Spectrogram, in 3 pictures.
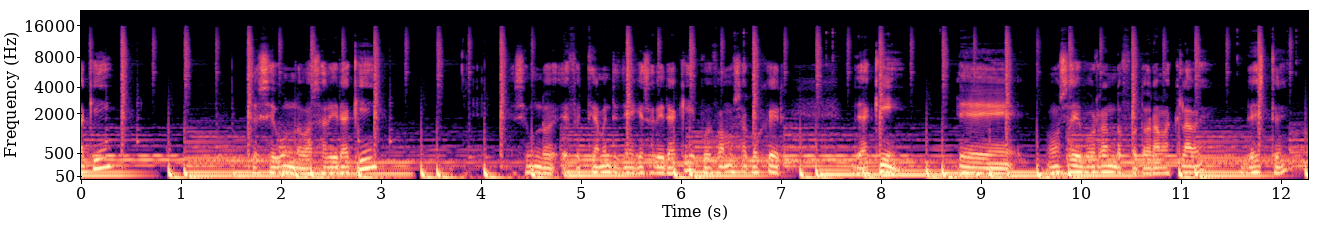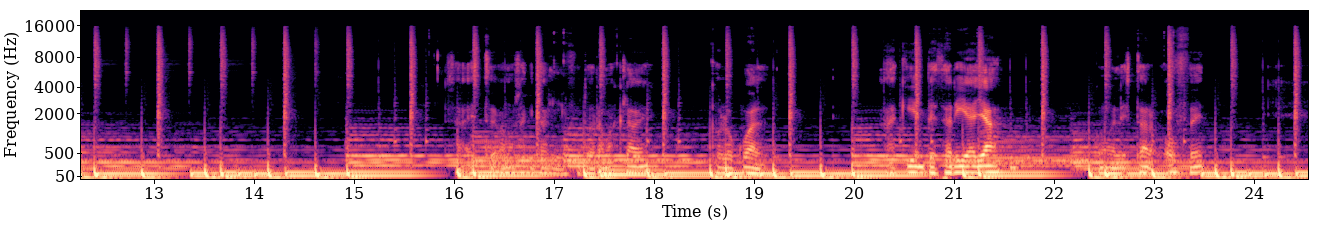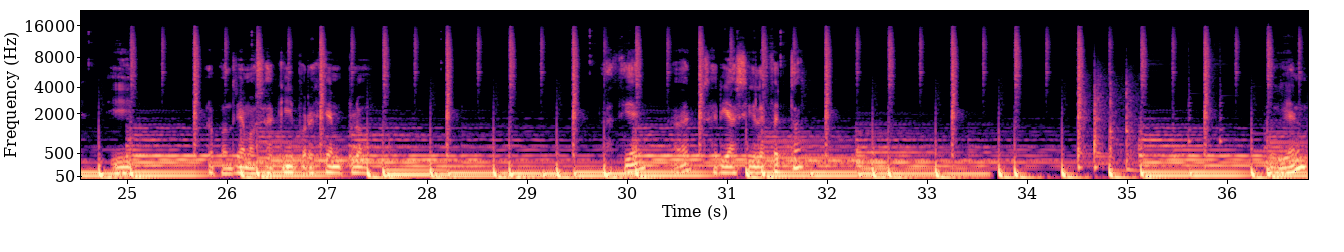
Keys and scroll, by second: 3.7 space, 31.6 space.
